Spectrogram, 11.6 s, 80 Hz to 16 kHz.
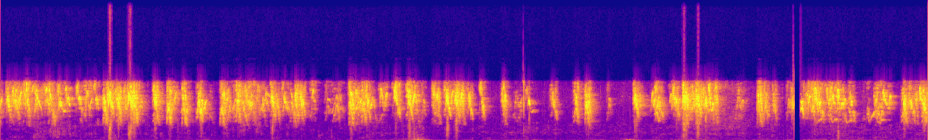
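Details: Eurasian tree sparrows visiting a garden in Japan at about 5:30 in the morning on 2 August, in rainy weather, chirp almost without pause in busy overlapping chatter of bright clipped notes, with soft thumps and wing flutters.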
